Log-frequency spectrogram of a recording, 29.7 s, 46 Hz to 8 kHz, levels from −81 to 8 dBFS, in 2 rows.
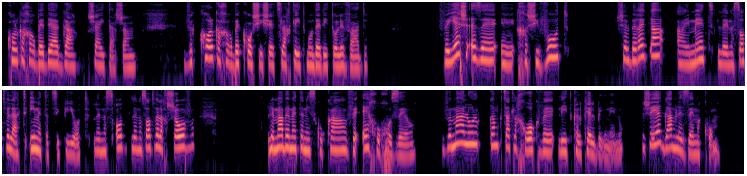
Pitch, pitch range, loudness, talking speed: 200 Hz, 170-235 Hz, -22 LUFS, 95 wpm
